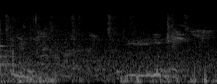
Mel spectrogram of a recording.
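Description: Faint bird calls from the enclosure: a couple of short, soft calls, near the start and again about a second and a half in.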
